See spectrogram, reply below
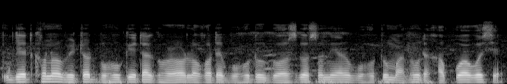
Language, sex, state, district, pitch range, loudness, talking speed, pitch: Assamese, male, Assam, Sonitpur, 100-110 Hz, -16 LUFS, 175 wpm, 110 Hz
